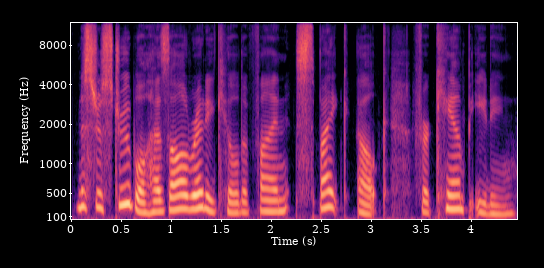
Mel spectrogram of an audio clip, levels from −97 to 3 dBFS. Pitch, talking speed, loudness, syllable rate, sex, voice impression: 205 Hz, 160 wpm, -17 LUFS, 4.5 syllables/s, female, very feminine, slightly young, slightly adult-like, very thin, slightly relaxed, slightly weak, slightly bright, slightly hard, clear, fluent, very cute, intellectual, refreshing, very sincere, very calm, very friendly, very reassuring, unique, very elegant, sweet, slightly lively, kind, slightly intense, slightly sharp, slightly modest, slightly light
